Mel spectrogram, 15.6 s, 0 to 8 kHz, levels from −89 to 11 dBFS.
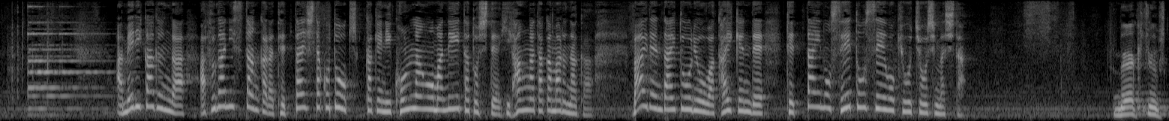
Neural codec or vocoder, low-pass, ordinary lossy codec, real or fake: none; none; none; real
